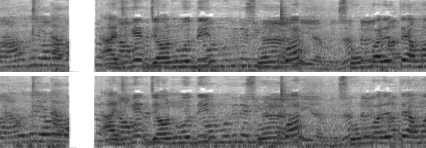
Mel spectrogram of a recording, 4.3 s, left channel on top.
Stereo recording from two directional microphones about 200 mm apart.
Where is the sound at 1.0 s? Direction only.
Centre (ahead or behind).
